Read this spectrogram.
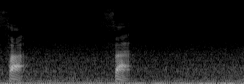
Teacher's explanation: ফা বাতাস চলতে থাকবে। ফা ফা।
